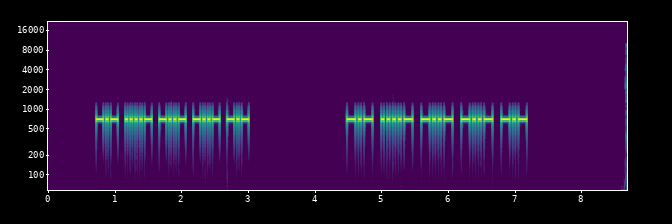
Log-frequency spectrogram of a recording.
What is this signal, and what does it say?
Morse code, heard as a keyed tone, about 30 wpm, 700 Hz. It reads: K4XXK K4XXK
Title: Speed Racing - USA 1x3 Call Signs 28wpm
